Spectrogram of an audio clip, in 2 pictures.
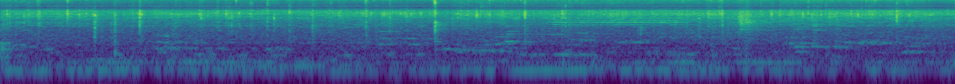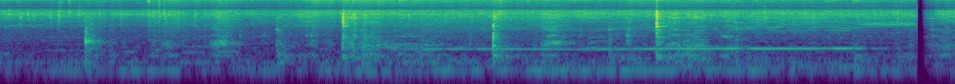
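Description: A spoon stirs sweet corn with chili flakes and black pepper in a pan, giving soft scraping and a faint sizzle, with intermittent clinks and taps that grow a little louder toward the end.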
